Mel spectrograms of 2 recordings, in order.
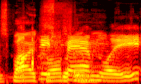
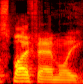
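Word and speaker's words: Spy × Family: Spy cross family. You just call it Spy Family.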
